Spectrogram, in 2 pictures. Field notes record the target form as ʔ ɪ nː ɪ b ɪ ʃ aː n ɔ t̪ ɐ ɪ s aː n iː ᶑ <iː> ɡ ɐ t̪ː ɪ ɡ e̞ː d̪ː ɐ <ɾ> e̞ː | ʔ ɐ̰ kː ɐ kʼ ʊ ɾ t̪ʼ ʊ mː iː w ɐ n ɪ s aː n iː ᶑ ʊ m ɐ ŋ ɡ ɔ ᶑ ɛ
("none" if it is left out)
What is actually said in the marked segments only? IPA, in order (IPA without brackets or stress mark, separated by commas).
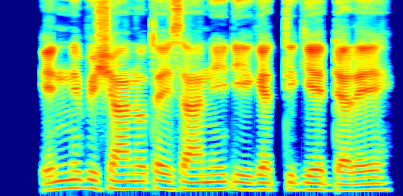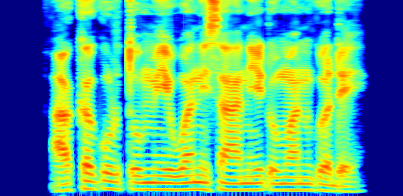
iː, ɾ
